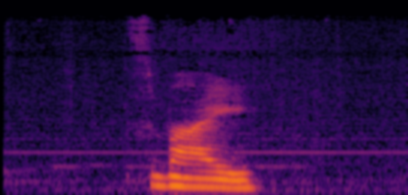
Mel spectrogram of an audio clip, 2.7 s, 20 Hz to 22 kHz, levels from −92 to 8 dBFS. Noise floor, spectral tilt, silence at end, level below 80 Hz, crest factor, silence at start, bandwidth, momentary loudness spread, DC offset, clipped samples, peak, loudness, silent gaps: -57 dBFS; -7.5 dB/octave; 1 s; -64 dBFS; 18 dB; 0.9 s; 16.5 kHz; 12 LU; under 0.1%; under 0.1%; -10 dBFS; -24 LUFS; none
